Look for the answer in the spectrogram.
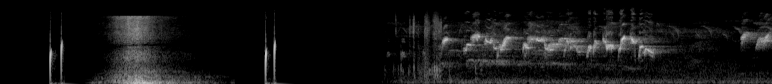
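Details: Red-whiskered bulbul singing during a training session on a free day. Two sharp clicks and a short rushing noise come first, then bright, warbling whistled phrases with quick rising and falling notes run for the last four seconds.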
